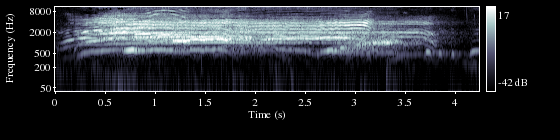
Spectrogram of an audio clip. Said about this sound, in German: Kinder, könnt ihr einmal alle so laut schreien, wie ihr könnt, auf drei, so laut, wie ihr könnt? Eins, zwei, drei.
